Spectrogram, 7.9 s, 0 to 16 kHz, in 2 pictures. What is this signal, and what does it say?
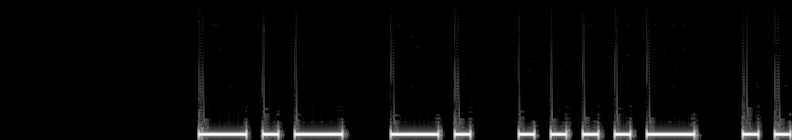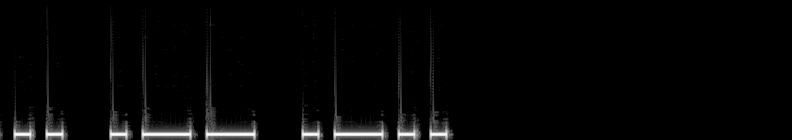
Morse code, heard as a keyed tone, about 15 wpm, 700 Hz. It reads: KN4HWL
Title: USA Call Signs - 6 Characters - Repeated 3x - 15wpm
